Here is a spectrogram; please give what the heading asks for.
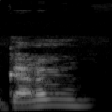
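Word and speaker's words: Gunnm: read it um it's called uh gumu uh or gunnam depending on on on your pronunciation gundam no not gundam g-u-n-n-m it's okay the direct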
